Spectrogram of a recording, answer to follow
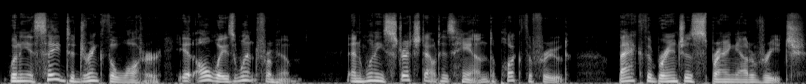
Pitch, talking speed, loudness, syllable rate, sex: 135 Hz, 225 wpm, -19 LUFS, 5.2 syllables/s, male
